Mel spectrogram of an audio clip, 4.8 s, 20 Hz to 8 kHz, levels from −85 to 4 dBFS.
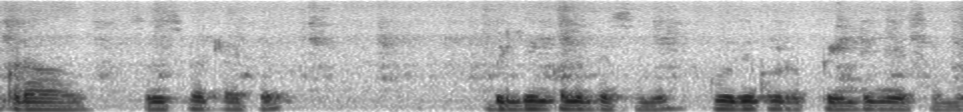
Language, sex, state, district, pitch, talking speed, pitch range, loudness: Telugu, male, Andhra Pradesh, Srikakulam, 100 Hz, 125 wpm, 100-105 Hz, -17 LUFS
